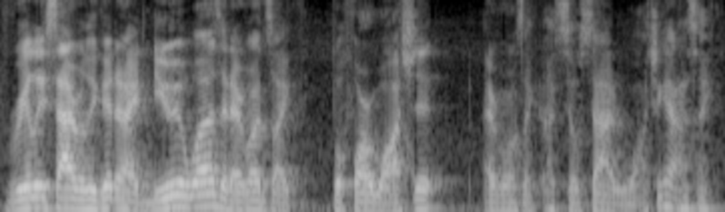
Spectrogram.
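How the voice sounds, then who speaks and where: A man's voice: mid-range voice, rapid-fire, fairly bright tone. Chatty young man, laughing co-host. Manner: chatty, rambling, laughs often. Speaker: podcast co-host. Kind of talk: casual chat.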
